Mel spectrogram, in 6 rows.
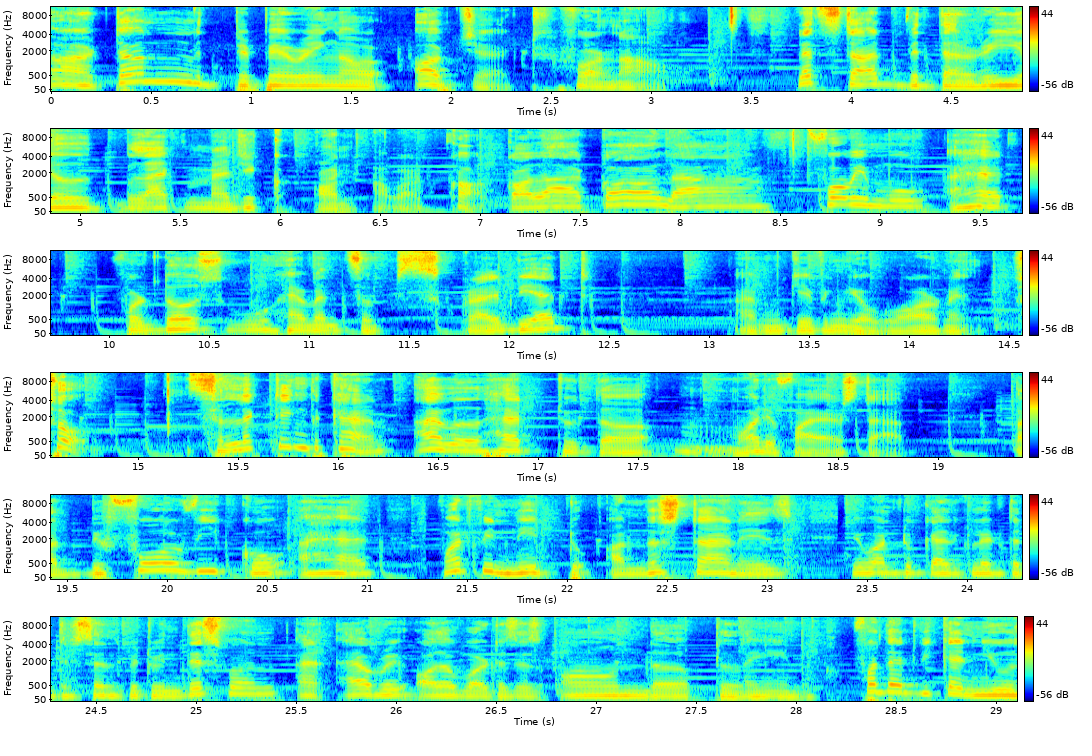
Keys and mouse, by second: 15.3 click, 18.3 ctrl+s, 21.0 Tab, 22.4 1, 28.1-29.1 drag.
